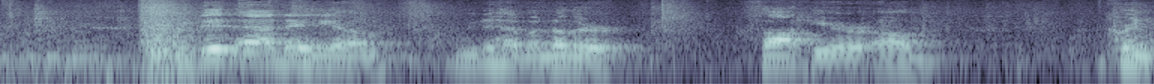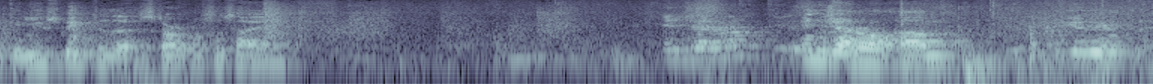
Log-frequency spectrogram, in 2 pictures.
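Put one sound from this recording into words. A middle-aged man speaks calmly into a microphone in a room with some echo.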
